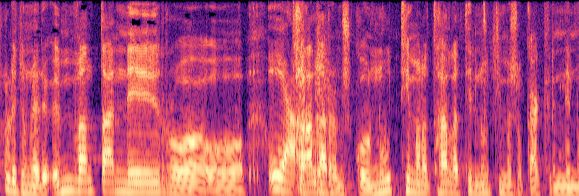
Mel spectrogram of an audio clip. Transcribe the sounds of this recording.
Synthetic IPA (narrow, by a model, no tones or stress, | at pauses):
kolɪːt̪ɪhunɛɾʏmvant̪anɪɾɔɣɔt̪ʰaːlaɾʏmskɔnuːt̪ʰiːmanaðt̪ʰaːlat̪ʰɪlnuːt̪ʰiːmasɔkakɾɪnːɪn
